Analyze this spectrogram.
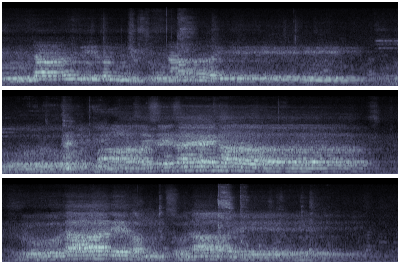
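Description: A man chants a mournful melody loudly through a microphone.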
